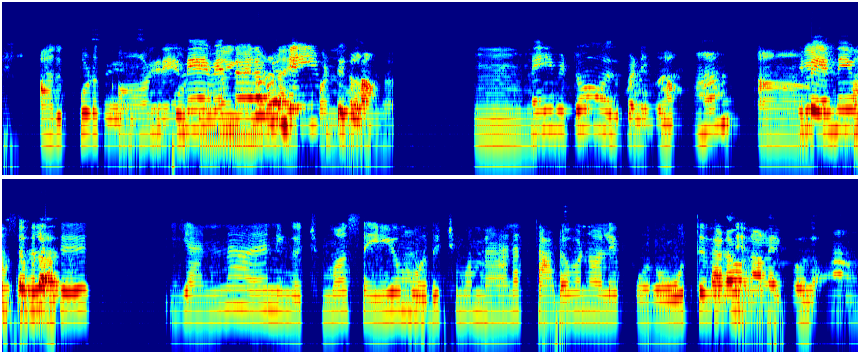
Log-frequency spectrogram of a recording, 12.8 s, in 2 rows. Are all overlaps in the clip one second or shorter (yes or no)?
no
